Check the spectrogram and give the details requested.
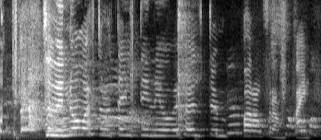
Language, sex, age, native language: Icelandic, female, 18-19, Icelandic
